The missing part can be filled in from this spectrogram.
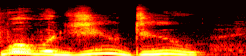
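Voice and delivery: acted-out high-pitched screaming, right up close. Retelling an inmate screaming while being booked in: imitating someone screaming. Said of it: "he's screaming in my face".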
